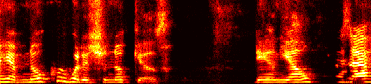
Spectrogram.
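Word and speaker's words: Chinook: we get I have no clue what a shinook is Danielle is that how you pronounce it shinook yeah okay girl you you got to give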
